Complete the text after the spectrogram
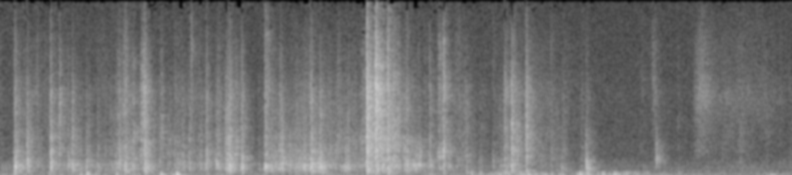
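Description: A sponge scrubs a counter.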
